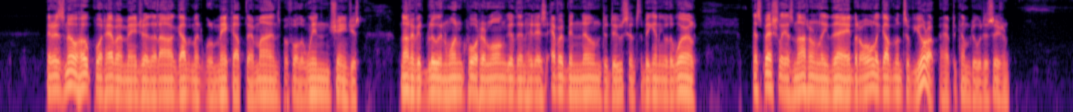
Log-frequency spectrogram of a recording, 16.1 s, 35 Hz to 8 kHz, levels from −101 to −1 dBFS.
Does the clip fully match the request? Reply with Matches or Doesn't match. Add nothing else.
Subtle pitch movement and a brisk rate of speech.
Matches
